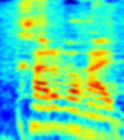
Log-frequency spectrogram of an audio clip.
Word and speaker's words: Carvajal: Carvajal diye okunuyor dediler ona da.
